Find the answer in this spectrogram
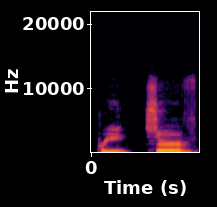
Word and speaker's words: preserving: The red is the stressed syllable, persevering, 4-syllable word, preserving. Now that S kind of sounds like a Z, doesn't it?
